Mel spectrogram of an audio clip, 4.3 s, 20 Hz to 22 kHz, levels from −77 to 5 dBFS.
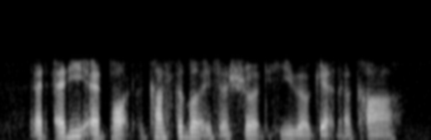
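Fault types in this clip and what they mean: Tandem speech coding: The speech sounds like it passed through about three low-rate speech coders in a row, each re-encoding the previous one's decoded output, ending in a narrowband coder like AMR-NB. The damage compounds, so the speech is rougher, duller and more warbly than one coder alone would make it. On a spectrogram, energy stops at 3.5 kHz, and harmonics look smeared and unsteady. The waveform shows a blurred, noisy fine structure.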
